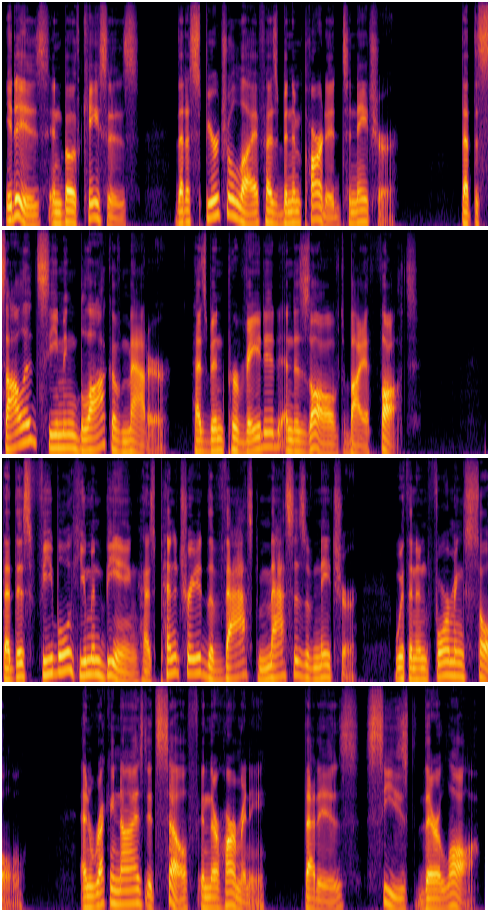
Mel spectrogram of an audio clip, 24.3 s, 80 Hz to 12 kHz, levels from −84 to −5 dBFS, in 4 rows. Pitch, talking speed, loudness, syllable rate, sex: 125 Hz, 140 wpm, -20 LUFS, 4.3 syllables/s, male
